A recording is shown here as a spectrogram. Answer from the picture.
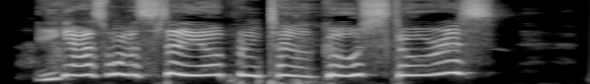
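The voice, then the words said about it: Imitates a cartoon character's voice. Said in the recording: “I've changed his accents 3 times. ... Now I'm Hubert from Family Guy.”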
